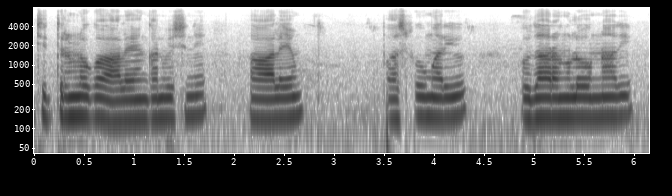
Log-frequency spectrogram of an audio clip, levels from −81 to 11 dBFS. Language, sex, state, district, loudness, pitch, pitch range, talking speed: Telugu, male, Telangana, Mahabubabad, -14 LUFS, 155 Hz, 150-160 Hz, 105 wpm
